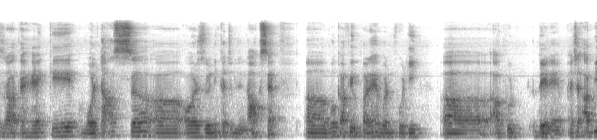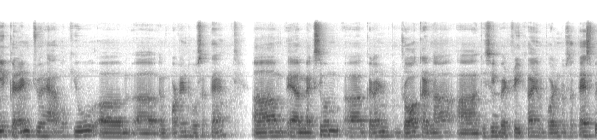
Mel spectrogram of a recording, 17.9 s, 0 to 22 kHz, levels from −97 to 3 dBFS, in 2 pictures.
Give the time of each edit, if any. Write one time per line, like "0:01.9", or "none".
none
